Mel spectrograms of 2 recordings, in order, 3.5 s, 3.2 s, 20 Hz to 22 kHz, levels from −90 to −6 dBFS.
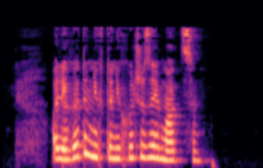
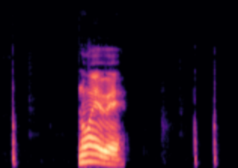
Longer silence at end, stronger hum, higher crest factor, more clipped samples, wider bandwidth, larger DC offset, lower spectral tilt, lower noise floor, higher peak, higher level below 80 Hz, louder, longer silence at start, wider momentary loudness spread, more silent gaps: second, 0.65 s vs 1.55 s; neither; about the same, 16 dB vs 18 dB; neither; first, 11.5 kHz vs 7.2 kHz; neither; second, -3.5 dB/octave vs -6.5 dB/octave; second, -79 dBFS vs -84 dBFS; about the same, 0 dBFS vs -2 dBFS; first, -58 dBFS vs -68 dBFS; about the same, -14 LUFS vs -13 LUFS; first, 0.75 s vs 0.15 s; second, 8 LU vs 26 LU; neither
